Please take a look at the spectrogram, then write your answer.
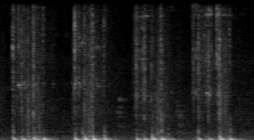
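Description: Horse hooves clip-clopping in Mount & Blade II: Bannerlord, four evenly spaced clusters of hoofbeats at a steady trotting rhythm, close and clear with no talking.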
